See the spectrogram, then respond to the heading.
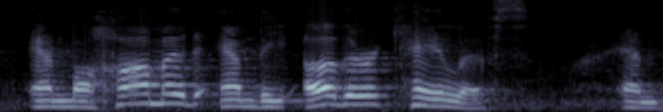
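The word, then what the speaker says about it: caliph: Muhammad and the other Calif and that's how you say it by the way it's not kelis we English people call it collates ok so calif started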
